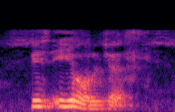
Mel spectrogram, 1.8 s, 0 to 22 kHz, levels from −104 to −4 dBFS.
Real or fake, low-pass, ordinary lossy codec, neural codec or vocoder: fake; 7.2 kHz; Opus, 64 kbps; codec, 16 kHz, 4 kbps, FreqCodec, smaller model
